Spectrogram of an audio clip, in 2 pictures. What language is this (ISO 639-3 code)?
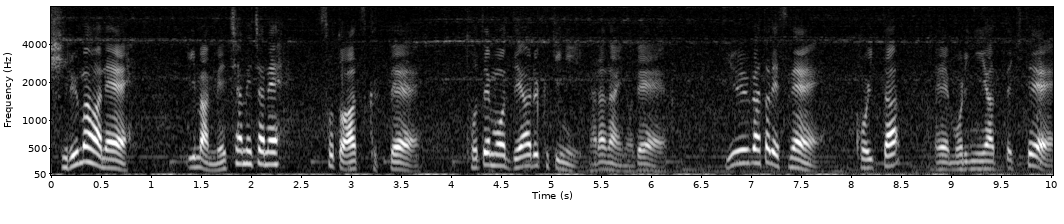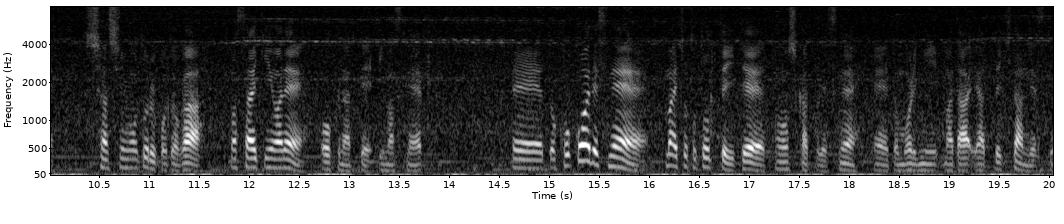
jpn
